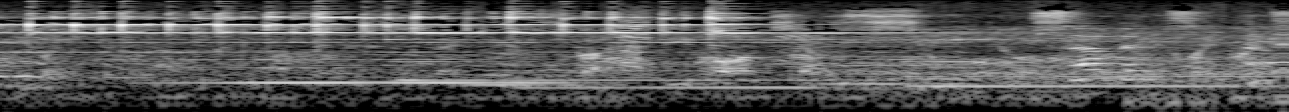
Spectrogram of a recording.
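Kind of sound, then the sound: signal or alarm, bell ringing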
